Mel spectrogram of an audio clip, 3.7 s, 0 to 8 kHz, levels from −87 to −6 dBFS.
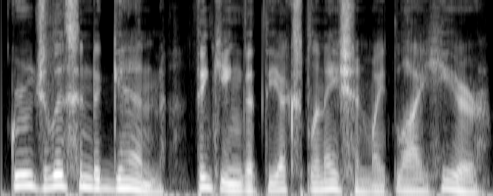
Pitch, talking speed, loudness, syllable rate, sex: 115 Hz, 160 wpm, -16 LUFS, 5.5 syllables/s, male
